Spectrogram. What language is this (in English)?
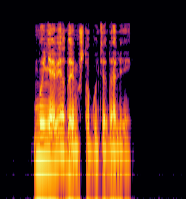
Belarusian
